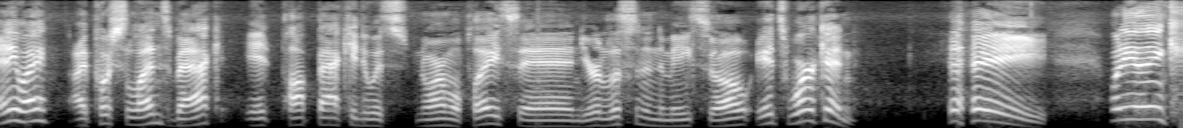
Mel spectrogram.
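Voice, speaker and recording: A raised, projected voice with very wide pitch swings moves at a moderate pace, the sound dry and close with no echo. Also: man. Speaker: outdoor vlogger. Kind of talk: casual vlog narration. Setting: outdoors.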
